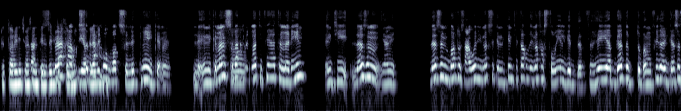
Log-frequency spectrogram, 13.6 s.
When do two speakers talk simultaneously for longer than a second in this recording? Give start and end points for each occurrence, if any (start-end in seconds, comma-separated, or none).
0.6-2.1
